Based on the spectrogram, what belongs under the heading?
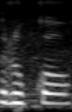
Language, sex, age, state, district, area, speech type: Hindi, female, 18-30, Madhya Pradesh, Harda, rural, read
